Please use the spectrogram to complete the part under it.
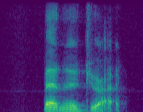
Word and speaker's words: Benadrete: Um, today I have sisters Joanna and Anissa Benadrete.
